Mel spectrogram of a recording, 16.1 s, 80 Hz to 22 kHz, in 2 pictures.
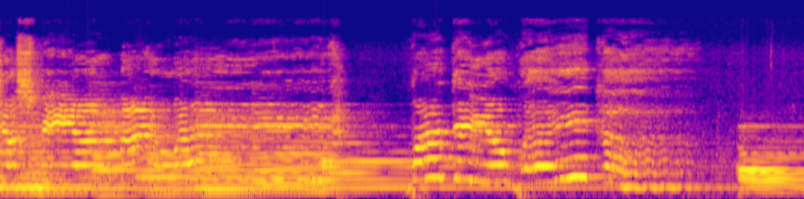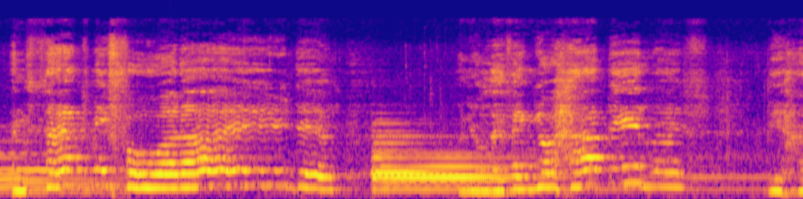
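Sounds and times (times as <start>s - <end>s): man singing a slow ballad: 0.0s - 11.9s, 12.5s - 16.0s
piano chords: 0.0s - 16.0s.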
